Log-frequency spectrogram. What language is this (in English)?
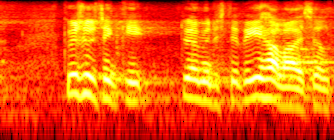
Finnish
